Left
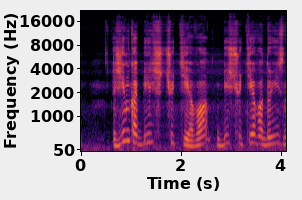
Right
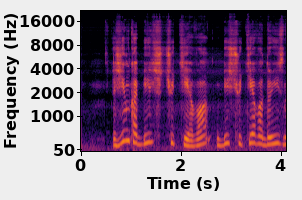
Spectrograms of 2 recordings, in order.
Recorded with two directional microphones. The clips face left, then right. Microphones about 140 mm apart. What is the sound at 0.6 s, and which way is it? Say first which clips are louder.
Speech: right 3 dB; 25° right (ahead or behind).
